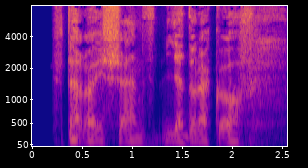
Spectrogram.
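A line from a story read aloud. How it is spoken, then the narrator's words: Laughing. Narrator (Russian): Рассмеялся Килмистер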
